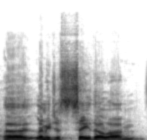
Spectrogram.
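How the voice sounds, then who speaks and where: A man's voice: fairly high pitch, measured pace. A middle-aged man with a German accent giving an earnest lecture, often repeating words as he restarts his sentences. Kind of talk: conference lecture.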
